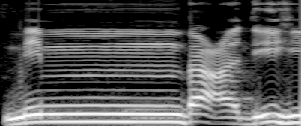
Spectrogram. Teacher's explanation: ثم اتخذتم العجل من بعده، من بعده میں قلب ہوگا، اس کا قاعدہ یہ ہے کہ نون ساکن یا تنوین کے بعد اگر بائے تو قلب ہوگا، یعنی نون ساکن اور تنوین کو میم سے بدل کر غنہ کے ساتھ پڑھیں گے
